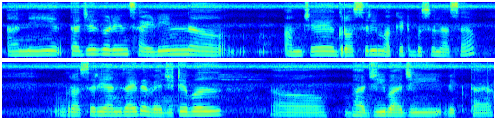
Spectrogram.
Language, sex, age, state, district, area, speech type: Goan Konkani, female, 30-45, Goa, Salcete, rural, spontaneous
